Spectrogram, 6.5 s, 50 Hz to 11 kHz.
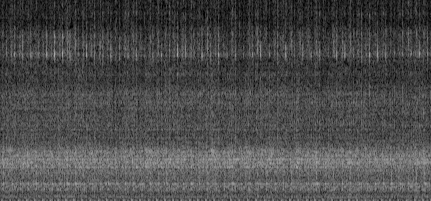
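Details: Royal Enfield Thunderbird 350 single after fixing starting and missing problems by replacing a butterfly: steady thump about four beats a second, even with no stumbles, idling cleanly.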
